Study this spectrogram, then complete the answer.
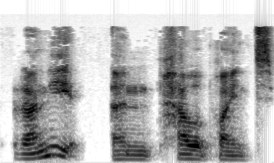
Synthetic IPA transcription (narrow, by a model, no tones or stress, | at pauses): rani | ənpʰawəpʰɔjntʰ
